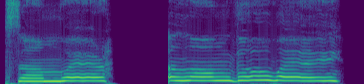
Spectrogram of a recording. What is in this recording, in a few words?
female a 140, short hooks, Dance Voice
